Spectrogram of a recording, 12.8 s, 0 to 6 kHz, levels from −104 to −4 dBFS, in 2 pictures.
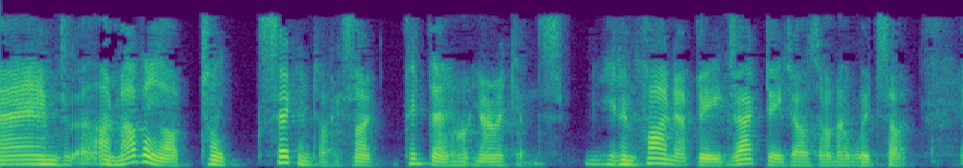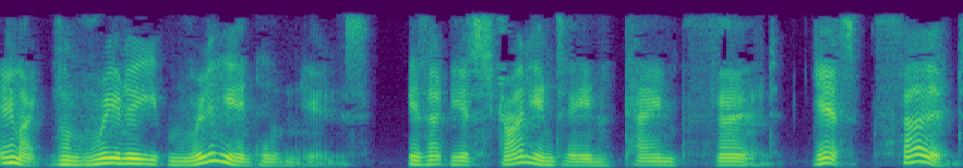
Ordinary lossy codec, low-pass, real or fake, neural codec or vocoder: MP3, 32 kbps; 5.4 kHz; fake; autoencoder, 22.05 kHz, a latent of 192 numbers a frame, VITS, trained on one speaker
